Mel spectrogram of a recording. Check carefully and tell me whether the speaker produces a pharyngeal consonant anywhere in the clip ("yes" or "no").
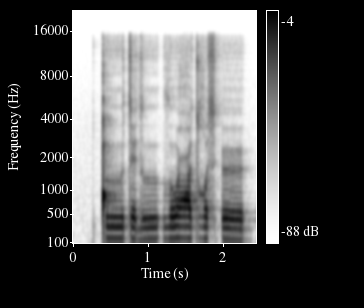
yes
